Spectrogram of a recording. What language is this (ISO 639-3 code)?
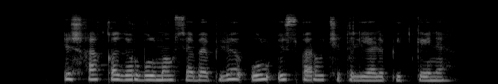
bak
